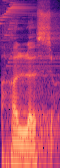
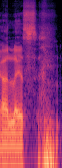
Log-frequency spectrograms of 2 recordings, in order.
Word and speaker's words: Alessa: garota do quadro chamada Ress. É mesmo rapaziada, o nome dela não se pronuncia desse jeito. O nome dela é normal, tá? É Alessa.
